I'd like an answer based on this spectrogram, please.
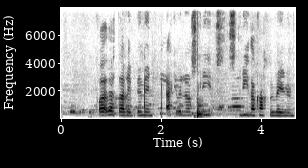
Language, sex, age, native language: Icelandic, male, 11, Icelandic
